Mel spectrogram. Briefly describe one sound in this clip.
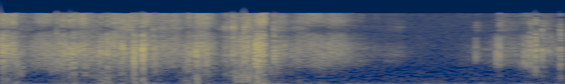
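Leather gloves rub and crinkle close by.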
